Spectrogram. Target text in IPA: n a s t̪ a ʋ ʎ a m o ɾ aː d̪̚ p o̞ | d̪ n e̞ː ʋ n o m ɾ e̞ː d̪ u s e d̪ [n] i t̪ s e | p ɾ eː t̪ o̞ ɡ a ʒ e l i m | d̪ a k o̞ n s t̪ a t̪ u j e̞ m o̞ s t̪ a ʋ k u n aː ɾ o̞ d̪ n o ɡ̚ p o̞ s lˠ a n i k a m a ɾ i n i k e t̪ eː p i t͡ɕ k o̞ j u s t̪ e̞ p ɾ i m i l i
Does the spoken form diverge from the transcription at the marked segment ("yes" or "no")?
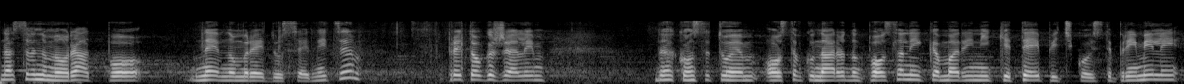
no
